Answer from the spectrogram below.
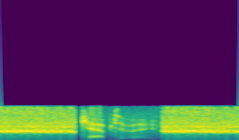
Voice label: "captivate", American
